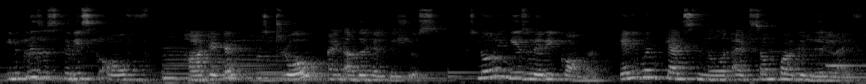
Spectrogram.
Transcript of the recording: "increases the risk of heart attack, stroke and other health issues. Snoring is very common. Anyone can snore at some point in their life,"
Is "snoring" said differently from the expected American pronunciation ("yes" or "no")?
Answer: no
